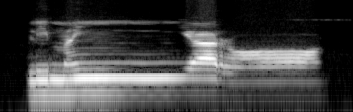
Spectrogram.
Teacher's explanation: لیمن یا، را کھڑا زبر را، لیمن یا را، یہاں را کو ہم 1 الف تک کھینچ کر پڑھیں گے کیونکہ را کے اوپر کھڑا زبر ہے، یا یہاں زائد ہے اس یا کو ہم نہیں پڑھیں گے۔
